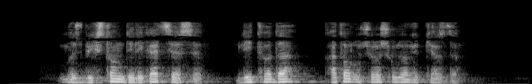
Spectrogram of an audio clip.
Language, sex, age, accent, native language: Uzbek, male, 18-24, Samarqand, Uzbek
